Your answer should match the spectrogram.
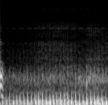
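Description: Enduro motorcycle engine running at low revs, a rapid, even, steady pulse.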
